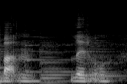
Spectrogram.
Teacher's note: The syllables are definitely pronounced instead of using a schwa that Australians tend to use, or more of an American sound tends to use.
